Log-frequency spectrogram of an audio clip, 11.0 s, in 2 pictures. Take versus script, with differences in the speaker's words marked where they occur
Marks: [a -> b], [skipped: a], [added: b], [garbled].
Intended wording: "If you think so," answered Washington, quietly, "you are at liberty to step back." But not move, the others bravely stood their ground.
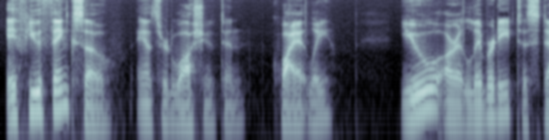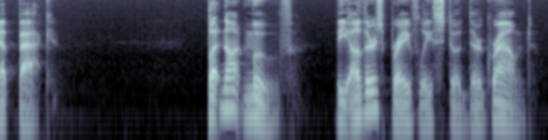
"If you think so," answered Washington, quietly, "you are at liberty to step back." But not move, the others bravely stood their ground.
